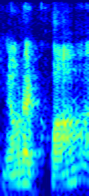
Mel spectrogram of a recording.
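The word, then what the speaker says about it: Nordiques: the no deex or the no that qua i think that's what it's actually called because i believe the s is silent but it's it's a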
